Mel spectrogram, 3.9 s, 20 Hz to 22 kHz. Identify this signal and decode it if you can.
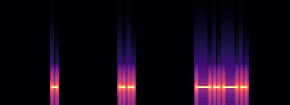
Morse code, heard as a keyed tone, about 20 wpm, spaced as for 8 wpm, 700 Hz. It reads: EIC
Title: 093 Lesson 16e - Letter c - Three Characters 20wpm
